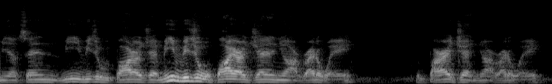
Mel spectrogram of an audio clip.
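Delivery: normal talking voice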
